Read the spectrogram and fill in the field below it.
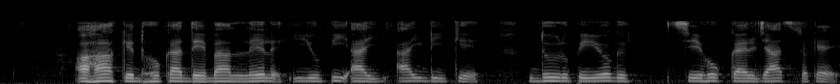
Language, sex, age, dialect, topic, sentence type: Maithili, male, 18-24, Eastern / Thethi, banking, statement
